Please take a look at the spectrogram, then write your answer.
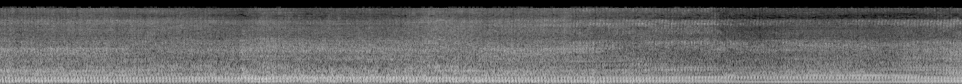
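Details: Brute 24-inch snow blower, 5 HP Tecumseh single-cylinder, after carburetor clean, new correct fuel line and fuel filter (was bogging under load, stalling), cold ~18°F: steady, even running note, no misses, surging or knocks; normal running.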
